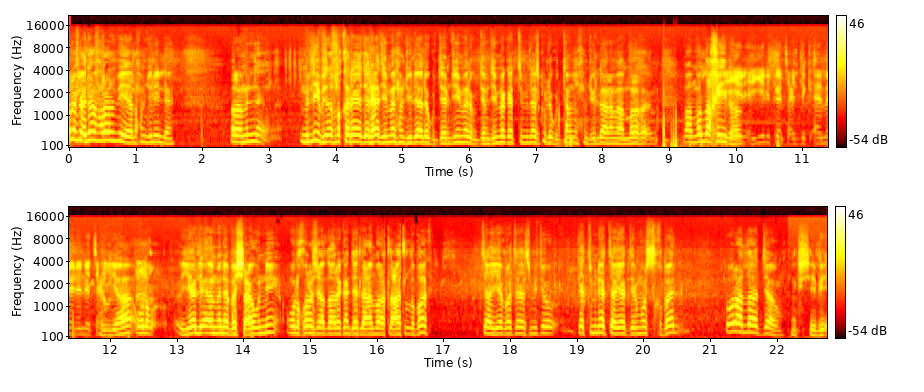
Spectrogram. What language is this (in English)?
Arabic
